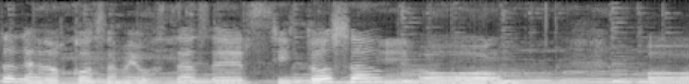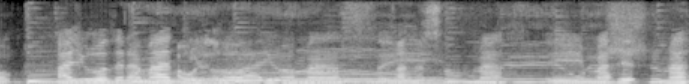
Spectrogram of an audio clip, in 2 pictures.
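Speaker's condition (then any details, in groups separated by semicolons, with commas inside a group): Down syndrome; congenital, since birth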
